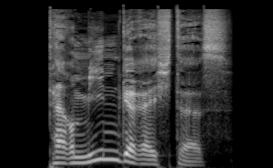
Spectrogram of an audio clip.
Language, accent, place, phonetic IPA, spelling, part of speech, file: German, Germany, Berlin, [tɛʁˈmiːnɡəˌʁɛçtəs], termingerechtes, adjective, De-termingerechtes.ogg
- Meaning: strong/mixed nominative/accusative neuter singular of termingerecht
